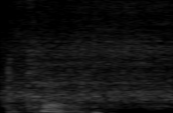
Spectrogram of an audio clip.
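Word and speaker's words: Takei: And of course, the Excelsier has been autographed by the original Captain Sulu, George Decay. Finally got to pronounce it right.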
